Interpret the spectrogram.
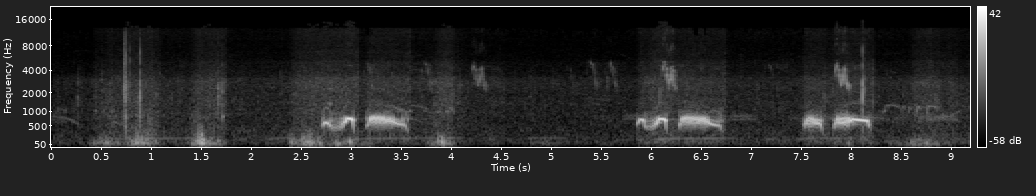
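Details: Zebra dove in the wild, coming down to a decoy, repeats double coos three times, a brief bent note then a longer rolling note. Rustling and knocking noises sound at the start, with faint high chirps.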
